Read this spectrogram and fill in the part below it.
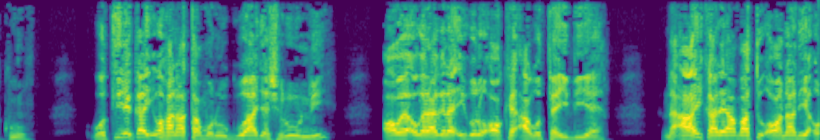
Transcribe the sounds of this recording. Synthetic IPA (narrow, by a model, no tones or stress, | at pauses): ku | ɣotieɡaioɦanatamoɾuːŋɡuwad͡ʒɛʃ̬uɾuni | ɔwɛoɣɛɾaɣeɾaiɣoɾoʔɔkɛʔaɣotɛiðiɛ | naʔaɣaikaɾeamatuʔɔnaɾiɛʔo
